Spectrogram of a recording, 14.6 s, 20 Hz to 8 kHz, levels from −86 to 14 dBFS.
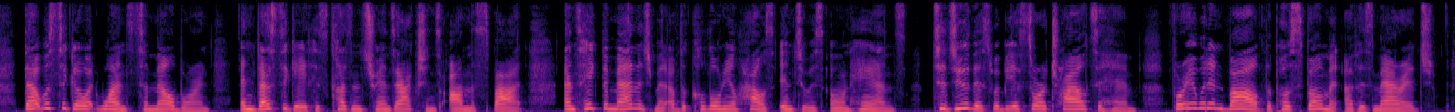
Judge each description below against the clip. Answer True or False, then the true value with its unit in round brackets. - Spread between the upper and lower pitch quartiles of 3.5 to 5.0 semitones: True (3.8 semitones)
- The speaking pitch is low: False (230 Hz)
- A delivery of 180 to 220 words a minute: True (190 wpm)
